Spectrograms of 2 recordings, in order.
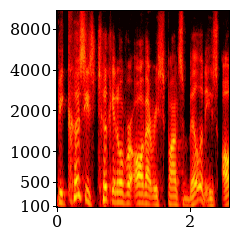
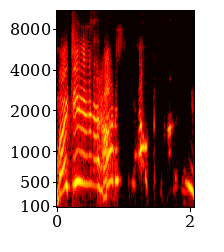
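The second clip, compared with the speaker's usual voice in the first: very high, pleading woman's voice, crying out. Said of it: "the wife was like".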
